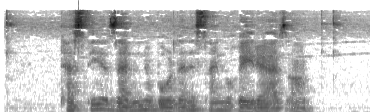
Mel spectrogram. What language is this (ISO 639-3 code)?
fas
